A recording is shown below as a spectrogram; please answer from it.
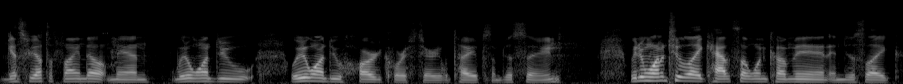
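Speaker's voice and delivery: ordinary talk, nothing marked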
